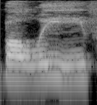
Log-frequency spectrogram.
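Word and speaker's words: Bleav: a new network called believe b l e a v but it's pronounced believe like you believe and I believe and we believe so God bless them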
